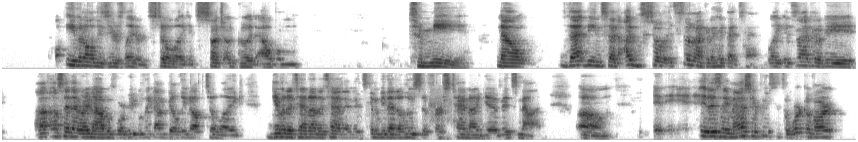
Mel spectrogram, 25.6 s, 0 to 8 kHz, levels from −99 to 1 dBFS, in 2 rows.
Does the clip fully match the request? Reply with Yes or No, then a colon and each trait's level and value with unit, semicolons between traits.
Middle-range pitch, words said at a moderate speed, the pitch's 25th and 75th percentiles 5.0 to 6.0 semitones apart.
Yes: medium, 145 Hz; average, 180 wpm; wide, 5.5 semitones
